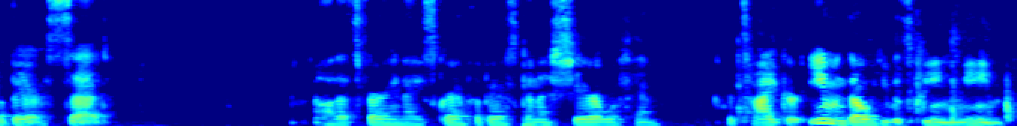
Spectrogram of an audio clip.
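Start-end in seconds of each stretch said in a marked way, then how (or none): none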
